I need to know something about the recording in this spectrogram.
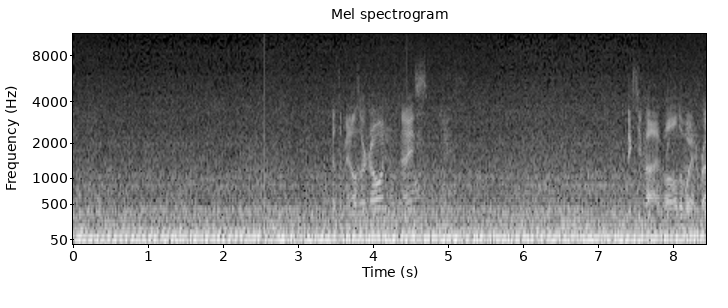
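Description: Steady low drone of a Cessna 172SP's four-cylinder engine heard in the cockpit, throttled back on final approach. A short burst of voice comes about halfway through.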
